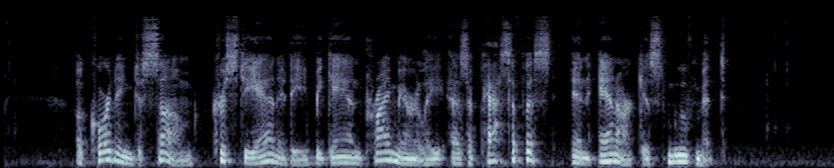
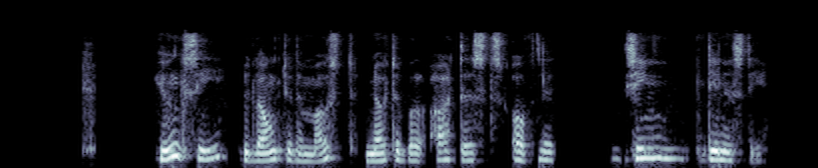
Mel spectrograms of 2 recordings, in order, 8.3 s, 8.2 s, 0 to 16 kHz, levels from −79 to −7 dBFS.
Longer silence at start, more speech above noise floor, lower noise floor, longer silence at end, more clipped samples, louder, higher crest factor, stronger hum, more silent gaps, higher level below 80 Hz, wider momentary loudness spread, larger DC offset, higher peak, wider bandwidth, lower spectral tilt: about the same, 0.75 s vs 0.8 s; second, 36 dB vs over 72 dB; second, -58 dBFS vs under -90 dBFS; first, 1.1 s vs 0.6 s; neither; second, -23 LUFS vs -18 LUFS; about the same, 20 dB vs 18 dB; neither; second, none vs 0.96-1.53 s, 2.27-2.38 s, 3.58-3.63 s, 5.56-6.10 s, 6.89-6.94 s; first, -48 dBFS vs -60 dBFS; about the same, 10 LU vs 11 LU; neither; about the same, -2 dBFS vs -2 dBFS; first, 11.5 kHz vs 8 kHz; about the same, -6 dB/octave vs -5 dB/octave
